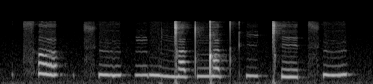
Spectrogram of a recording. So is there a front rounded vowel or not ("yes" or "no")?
no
